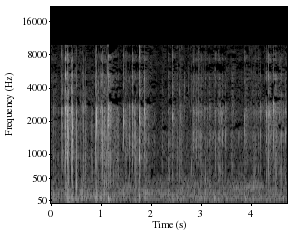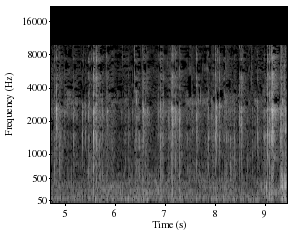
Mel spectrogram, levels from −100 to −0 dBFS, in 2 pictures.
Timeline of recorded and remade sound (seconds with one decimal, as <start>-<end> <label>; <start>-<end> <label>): 0.0-7.0 recorded; 7.0-8.0 remade; 8.0-9.4 recorded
